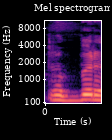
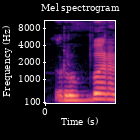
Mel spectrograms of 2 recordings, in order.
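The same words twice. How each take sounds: First: ರಬ್ಬರ್ with "uh" in the first syllable; correct short "uh". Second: ರುಬ್ಬರ್ with "oo" in the first syllable; mistaken "u" vowel. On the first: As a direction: model ರಬ್ಬರ್ as "rub-bar". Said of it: "ರಬ್ಬರ್ ಅಂತೀವಿ". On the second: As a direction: show the error ರುಬ್ಬರ್, "roob-bar". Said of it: "ರುಬ್ಬರ್ ಅನ್ನೋಕ್ಕಾಗಲ್ಲ". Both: Shown as a demonstration.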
